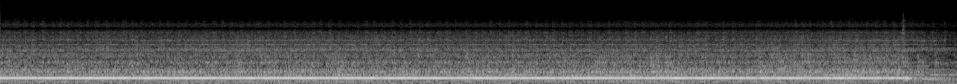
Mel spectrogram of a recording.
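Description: A sensitive drill attachment with an Albrecht chuck running steadily with a loud, constant mechanical whine and hum, then spinning down at the very end.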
